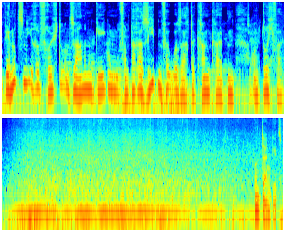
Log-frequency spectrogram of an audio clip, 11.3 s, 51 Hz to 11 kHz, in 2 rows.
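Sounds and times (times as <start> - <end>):
speech: 0.0 - 6.0, 10.7 - 11.2
motorboat engine droning on a lake: 5.6 - 11.2
water rushing and splashing beneath a motorboat: 5.6 - 11.2.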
